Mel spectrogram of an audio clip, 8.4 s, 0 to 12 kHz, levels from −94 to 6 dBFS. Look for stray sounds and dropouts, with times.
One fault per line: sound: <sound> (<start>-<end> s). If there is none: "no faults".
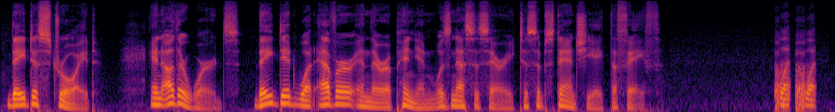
sound: laugh (7.7-8.2 s)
